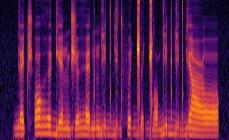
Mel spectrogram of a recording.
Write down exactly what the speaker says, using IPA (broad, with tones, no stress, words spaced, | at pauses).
ɡɛ˨t͡ʃʼɔ˦ ɦɘ˦ɡʲɛ˨ nd͡ʒɘ˨ɦɛ˨dŋɡi˨d ɡʲɘ˨dfɘ˦ɡ͡ǁɘ˨ɡ͡ǁɔ˨ ɡi˦dɡi˨dɡʲa˦˨ ʕɔ˨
